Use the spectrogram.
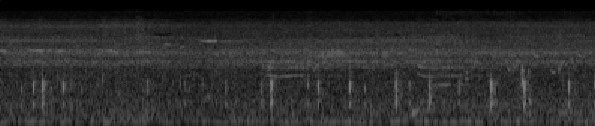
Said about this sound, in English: These popping sounds are definitely from striped marsh frogs. Nice detective work.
